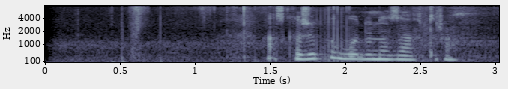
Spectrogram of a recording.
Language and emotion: Russian, neutral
